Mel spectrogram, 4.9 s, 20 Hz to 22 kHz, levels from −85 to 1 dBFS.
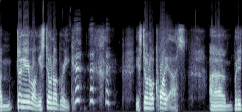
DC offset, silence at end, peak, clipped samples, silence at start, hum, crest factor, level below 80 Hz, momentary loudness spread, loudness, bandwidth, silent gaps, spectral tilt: under 0.1%; 0 s; 0 dBFS; 1%; 0 s; none; 12 dB; -54 dBFS; 13 LU; -12 LUFS; 17.5 kHz; none; -4 dB/octave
